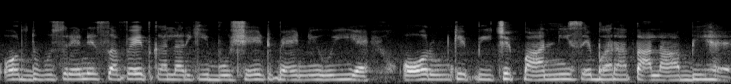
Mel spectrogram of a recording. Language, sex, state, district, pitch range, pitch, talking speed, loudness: Hindi, female, Rajasthan, Jaipur, 220-235 Hz, 225 Hz, 155 wpm, -16 LUFS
